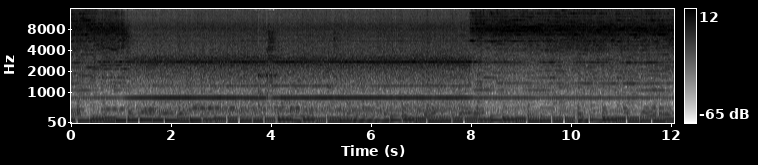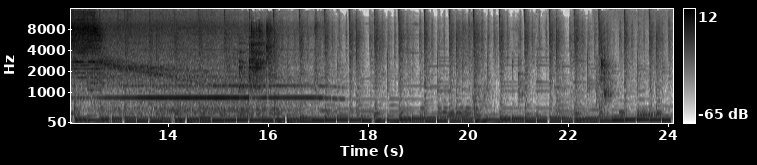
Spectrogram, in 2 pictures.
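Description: SawStop table saw running and ripping a bevel along a board's edge, with the blade tilted to 15 degrees, over background music. About 13 seconds in the saw is switched off and the blade winds down with a falling whine. The music plays alone for the last several seconds.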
